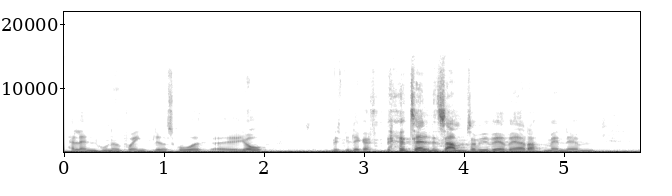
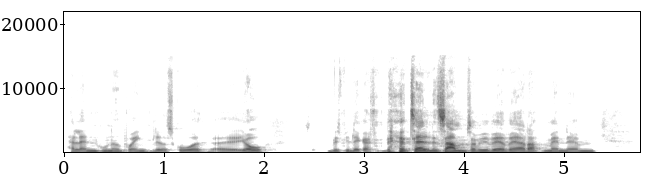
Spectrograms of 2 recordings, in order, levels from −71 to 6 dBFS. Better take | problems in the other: second | low rumble; noticeable; throughout; 15 dB below the speech

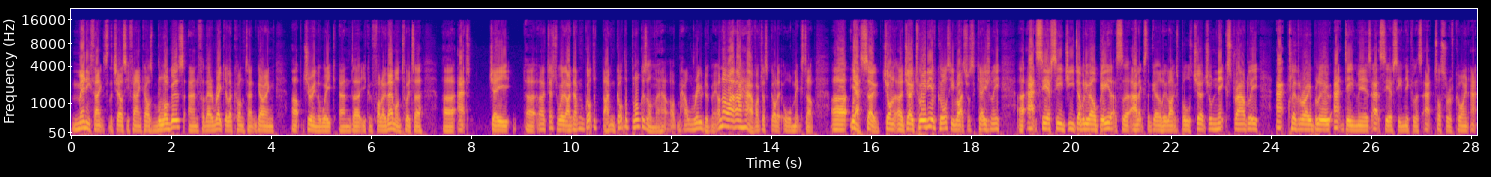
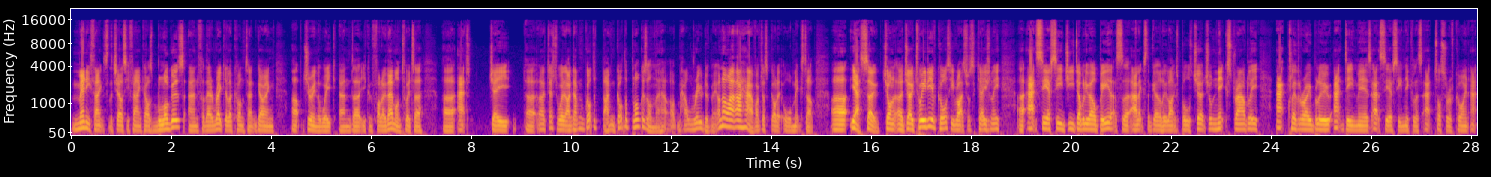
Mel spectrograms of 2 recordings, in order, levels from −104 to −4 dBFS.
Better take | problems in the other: second | distortion; slight; 4% of the sound clipped

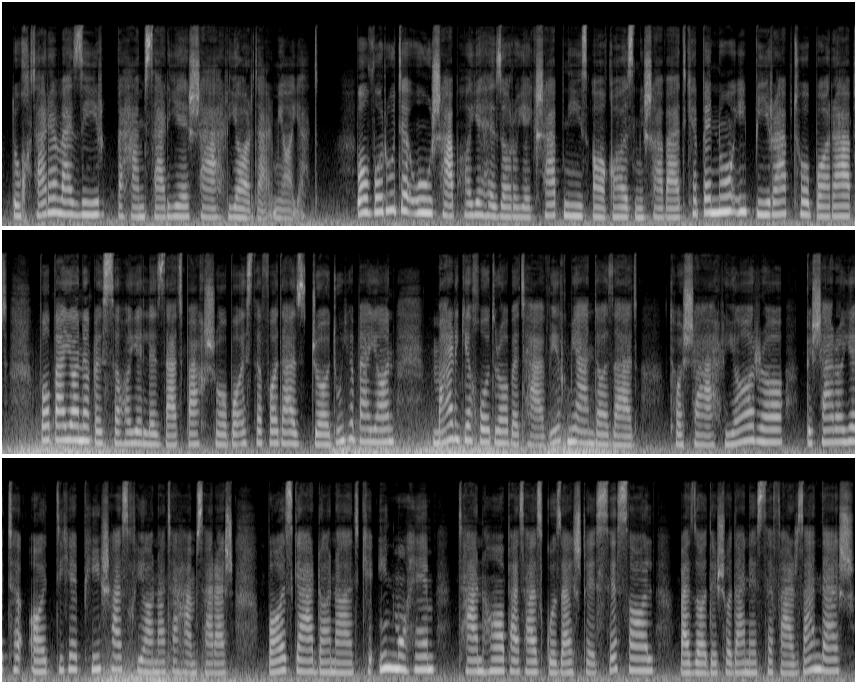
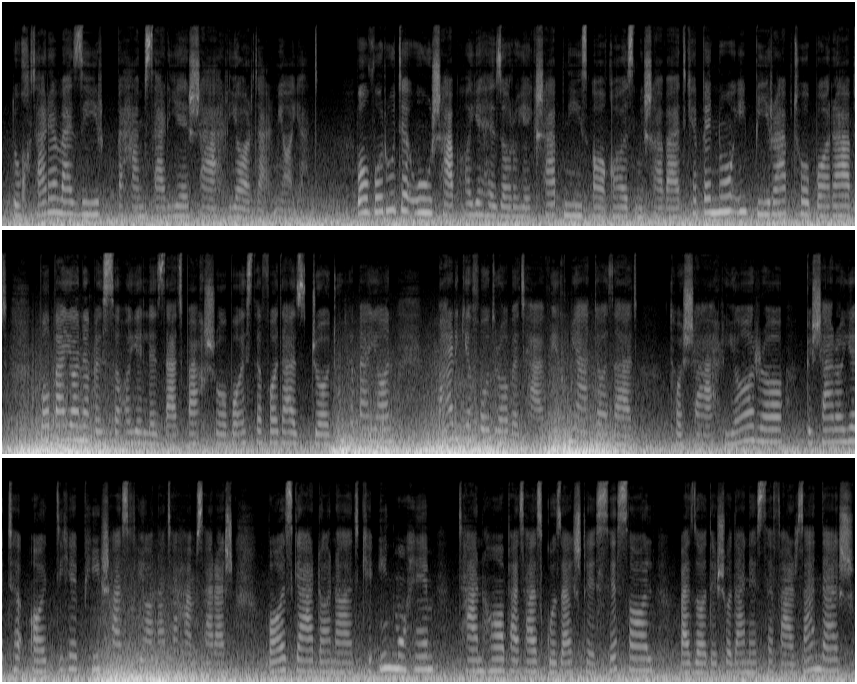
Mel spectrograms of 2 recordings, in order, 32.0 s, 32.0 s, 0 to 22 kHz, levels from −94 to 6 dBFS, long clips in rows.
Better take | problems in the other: first | wind noise on the microphone; heavy; 3 dB below the speech; occasional gusts in the first

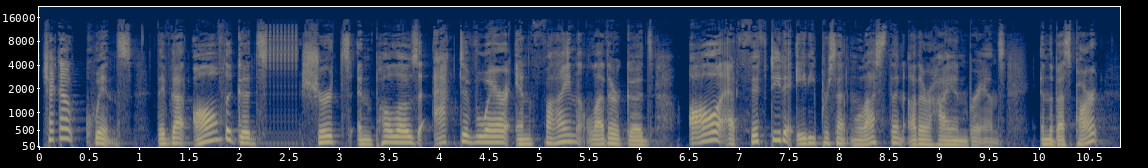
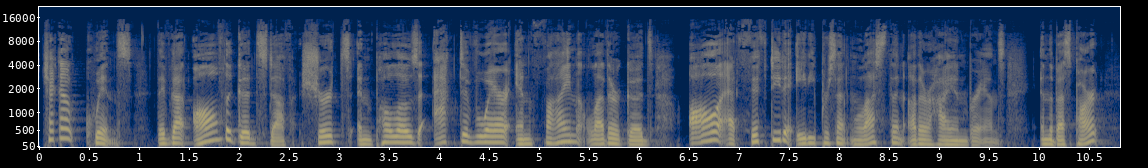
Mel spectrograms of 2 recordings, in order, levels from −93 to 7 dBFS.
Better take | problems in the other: second | audio freezing; at 2.5 s

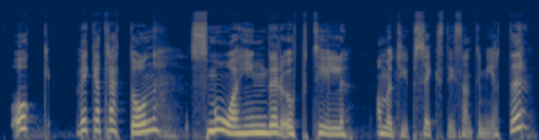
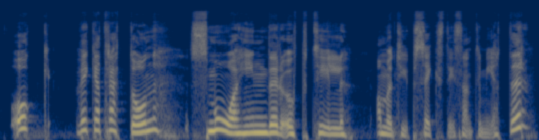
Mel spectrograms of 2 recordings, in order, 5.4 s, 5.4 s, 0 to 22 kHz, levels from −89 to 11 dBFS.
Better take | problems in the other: neither | none

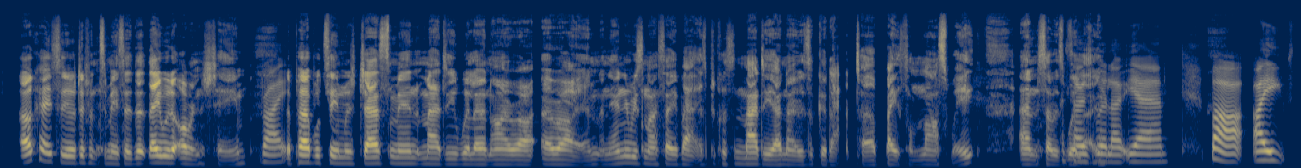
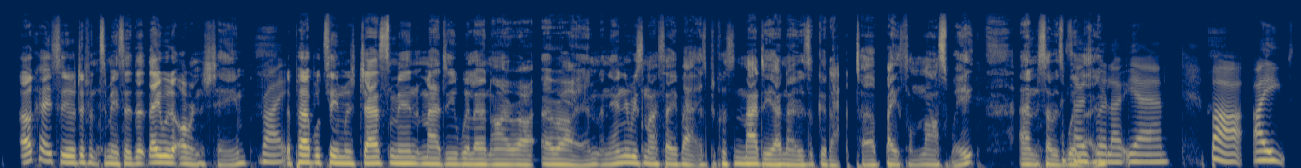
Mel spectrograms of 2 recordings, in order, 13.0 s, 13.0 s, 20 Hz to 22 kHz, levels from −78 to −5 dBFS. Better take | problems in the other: second | thin; very; fading below 450 Hz

